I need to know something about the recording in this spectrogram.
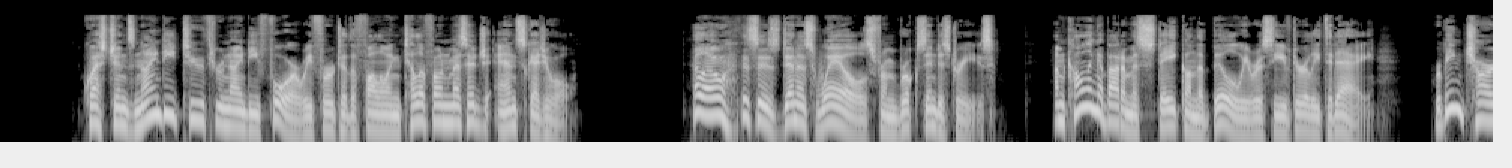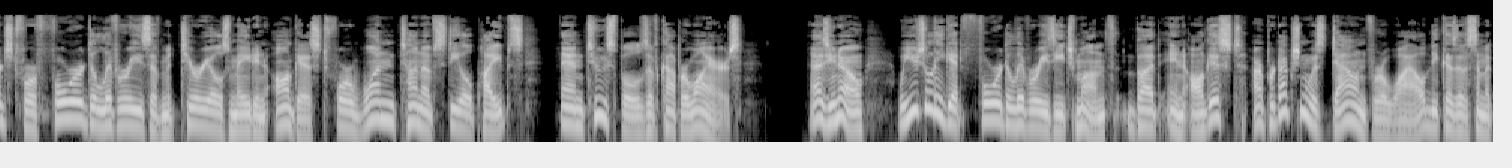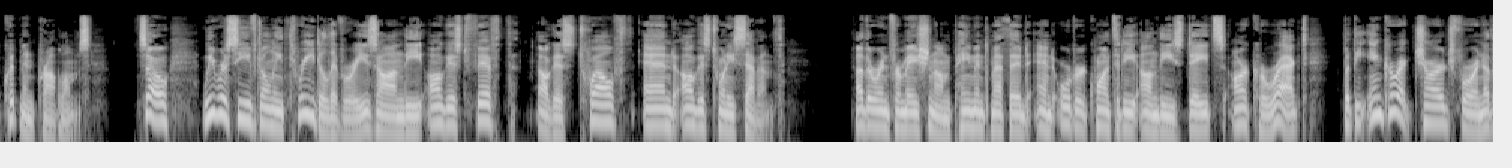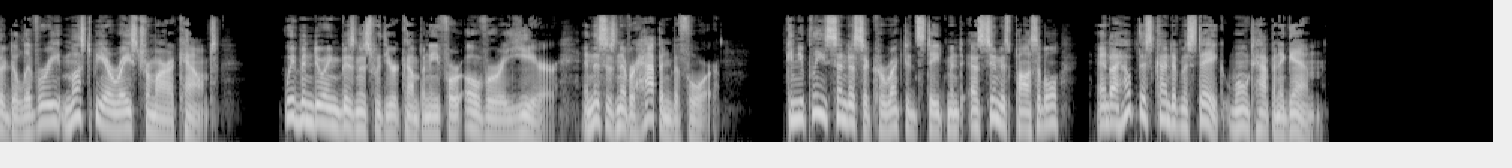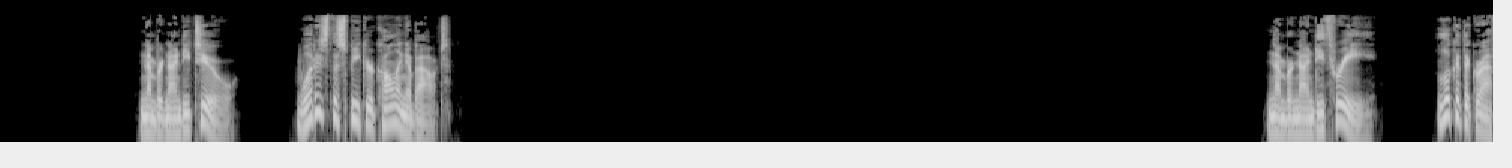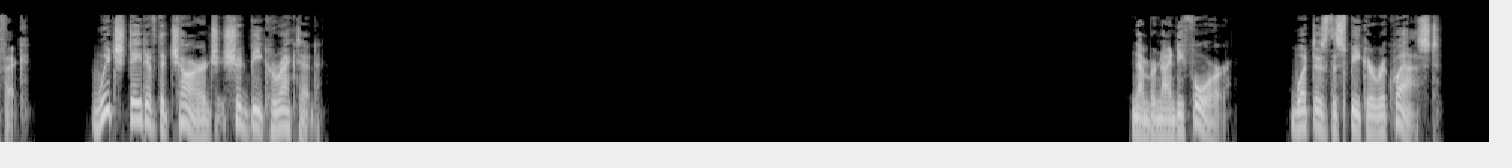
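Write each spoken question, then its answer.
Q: What is the speaker calling about?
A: A mistake on a bill

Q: What does the speaker request?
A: A corrected statement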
